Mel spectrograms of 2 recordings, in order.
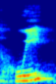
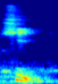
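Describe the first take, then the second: First: The vowel glides from 'u' into 'i'. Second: The vowel is a plain 'ee' sound. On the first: The speaker calls it wrong. "So this is not hui" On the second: The speaker calls it right. "with another consonant that isn't ang, you pronounce it like e"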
